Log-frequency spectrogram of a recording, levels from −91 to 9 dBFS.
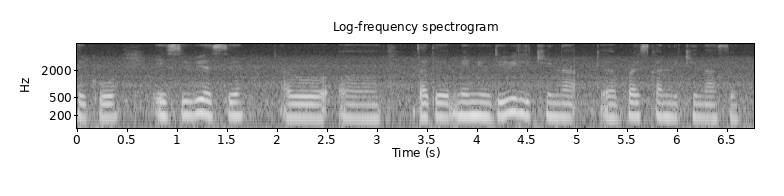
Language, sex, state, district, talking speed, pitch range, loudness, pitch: Nagamese, female, Nagaland, Dimapur, 135 wpm, 175-195 Hz, -15 LUFS, 185 Hz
